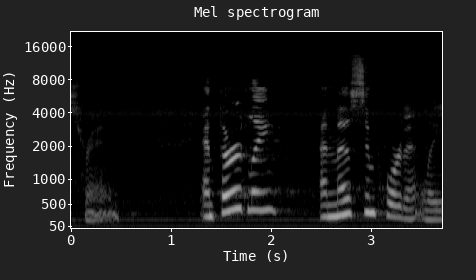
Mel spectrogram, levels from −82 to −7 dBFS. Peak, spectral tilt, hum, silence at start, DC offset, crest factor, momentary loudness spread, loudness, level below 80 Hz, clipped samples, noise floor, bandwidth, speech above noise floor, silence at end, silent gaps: -24 dBFS; -3 dB/octave; none; 0 s; under 0.1%; 20 dB; 21 LU; -41 LUFS; -80 dBFS; under 0.1%; -69 dBFS; 19.5 kHz; 29 dB; 0 s; none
